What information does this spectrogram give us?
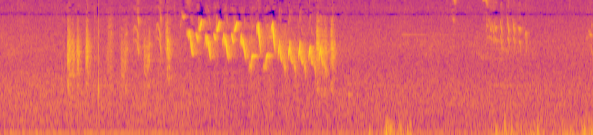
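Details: House wren near its nest in a decorative ceramic birdhouse by a cabin in summer: a bubbly, rapid trill of high chattering notes, lasting about a second, with faint earlier chips and soft rustling afterward.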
